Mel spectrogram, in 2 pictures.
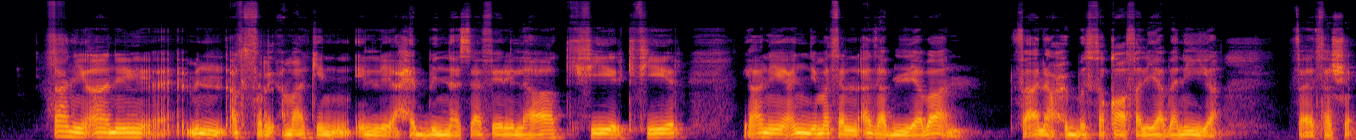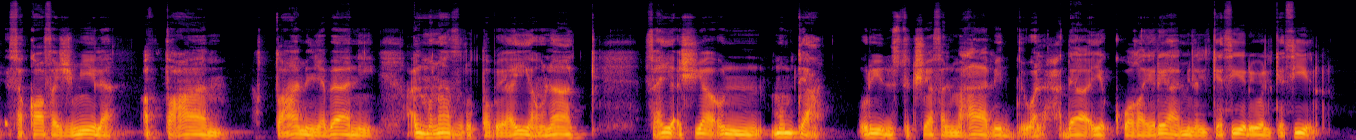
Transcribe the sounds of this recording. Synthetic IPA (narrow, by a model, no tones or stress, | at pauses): jaʕniʔanimɪnʔa̰kθɑɾˤɪ̰lʔa̰maːkɪnʔɪ̰lːiʔa̰ħabːʔɪnːiʔasaːfɪɾɪlhakɪ̥t̪iːɾkɪ̥t̪ʰiːɾ | ja̰ʕniʕɪnd̪imaθalanʔa̰ðhablɪljaːbaːn | fa̰ʔanaʔaħabːɪθːaqɑːfaljaːbaːnɪjːa | fa̰aʃθaqɑːfaʒamiːlaʔɨt̪ˤːɑ̰ʕɑːmʔt̪ˤːɑ̰ʕɑːmaljaːbaːniʔa̰lmɑnɑːðˤɨɾɑt̪ˤːɑbḭːʕɪjːahʊnaːk̚ | fahijːʔaʃjaːʔmʊmt̪ɪʕa̰ | ʔʊɾiːd̪ʔɪst̪ɪkʃaːfalma̰ʕaːbɪd̪wɪ̰lħad̪aːʔɪqwɪɣajɾɪhamɪnalkaθiːɾwɪlkaθiːɾ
